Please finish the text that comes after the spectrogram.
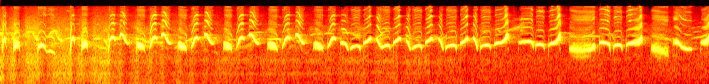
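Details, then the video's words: Caged Chinese hwamei singing high: a long, steady stream of loud whistled notes, each bending up then down, repeated several times a second for the whole stretch with hardly a break. "Họa mi dáng ngũ trường, bóng bộ cực đẹp, hót cao cầu"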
